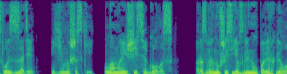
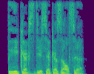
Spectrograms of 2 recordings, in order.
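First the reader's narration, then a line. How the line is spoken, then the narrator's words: Bark. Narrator (Russian): рявкнул я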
